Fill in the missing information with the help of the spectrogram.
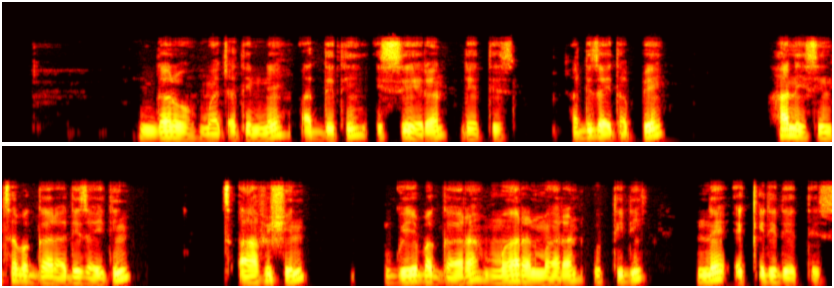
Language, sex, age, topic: Gamo, male, 18-24, government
